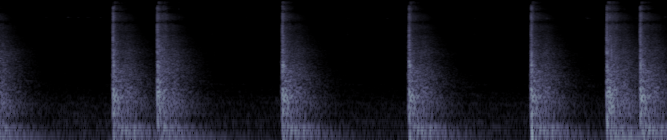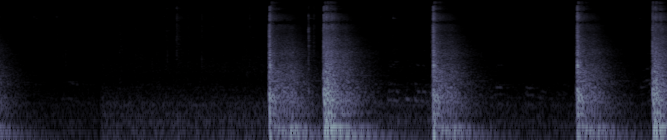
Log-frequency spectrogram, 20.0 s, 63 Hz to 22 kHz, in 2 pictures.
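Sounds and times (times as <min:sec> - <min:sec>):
gunshots: 0:00.0 - 0:00.4, 0:01.7 - 0:03.0, 0:04.2 - 0:04.9, 0:06.1 - 0:06.8, 0:08.0 - 0:10.2, 0:14.0 - 0:15.6, 0:16.5 - 0:17.2, 0:18.6 - 0:20.0.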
